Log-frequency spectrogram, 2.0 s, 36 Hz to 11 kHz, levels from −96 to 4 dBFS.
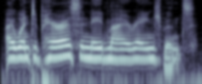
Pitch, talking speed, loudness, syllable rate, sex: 210 Hz, 235 wpm, -16 LUFS, 6.4 syllables/s, female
